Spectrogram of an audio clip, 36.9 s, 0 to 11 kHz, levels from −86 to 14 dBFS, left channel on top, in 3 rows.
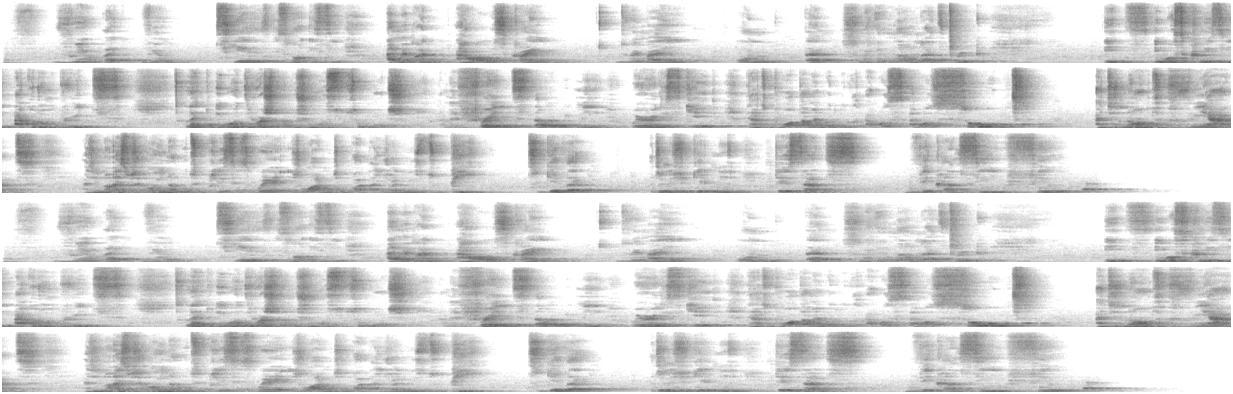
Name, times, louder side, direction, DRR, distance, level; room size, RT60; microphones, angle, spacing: voice 1, 0.6-1.7 2.1-3.6 3.8-5.4 6.1-6.8 7.3-7.7 8.0-9.6 11.0-16.3 16.7-18.3 18.6-22.6 23.2-24.9 25.4-28.8 29.1-29.3 29.8-30.4 31.1-31.9 32.3-33.1 33.6-35.2, left 2 dB, 40° left, -1 dB, 0.5 m, -32 dB
2.8 x 2.4 x 2.3 m, 1.1 s
head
